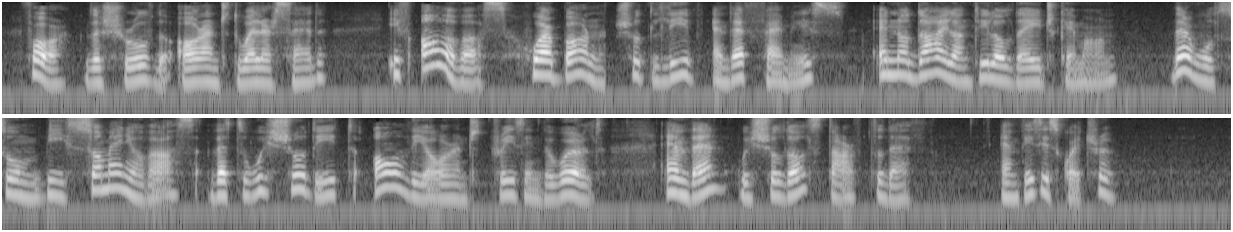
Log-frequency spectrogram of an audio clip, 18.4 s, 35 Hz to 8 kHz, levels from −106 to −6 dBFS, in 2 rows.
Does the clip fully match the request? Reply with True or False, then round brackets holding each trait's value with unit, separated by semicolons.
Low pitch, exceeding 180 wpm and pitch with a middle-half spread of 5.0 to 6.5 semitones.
False (190 Hz; 190 wpm; 5.5 semitones)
